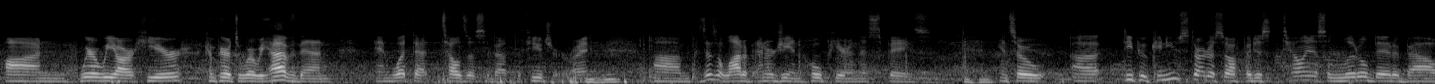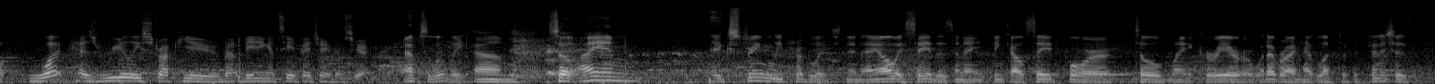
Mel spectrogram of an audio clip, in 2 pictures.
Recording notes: The CFHA Podcast team, live from the 2019 CFHA conference in Denver, CO!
